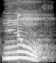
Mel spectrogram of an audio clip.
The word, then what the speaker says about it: gnu: Okay, so no, it is GNU, so we should not pronounce G. Okay, G is silent, and no, we have to pronounce it as nu.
